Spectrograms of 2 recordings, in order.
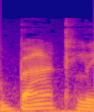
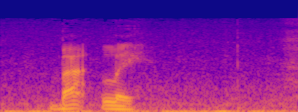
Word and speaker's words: Batley: all right lee oh oh battle is that how it's pronounced oops sorry if i haven't disgruntled you northerners baitly batley uh folks i've got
